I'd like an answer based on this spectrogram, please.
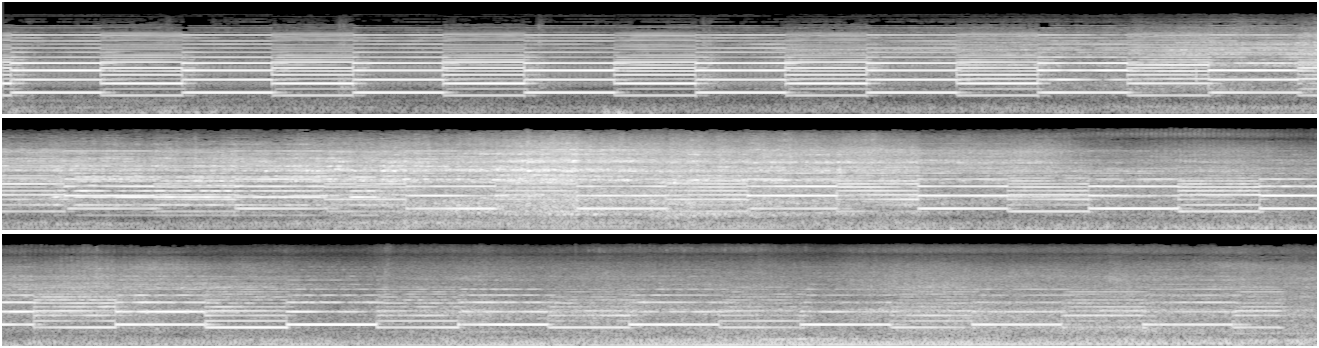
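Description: Level-crossing warning siren sounding steadily, switching back and forth between two pitches about every half second. Midway, a motorised rail inspection trolley passes over the crossing, its engine noise swelling and fading. A low rumble builds near the end.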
